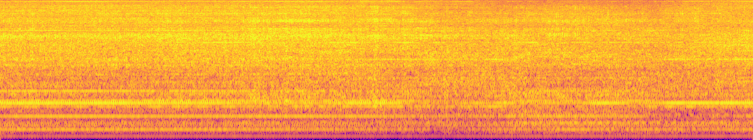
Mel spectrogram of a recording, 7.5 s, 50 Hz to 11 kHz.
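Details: WEN PL1326 15-amp 13-inch spiral benchtop thickness planer after repair of damage from misuse, feeding a small board: steady high motor whine with even cutter noise, no bogging or chatter; cutting normally again.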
